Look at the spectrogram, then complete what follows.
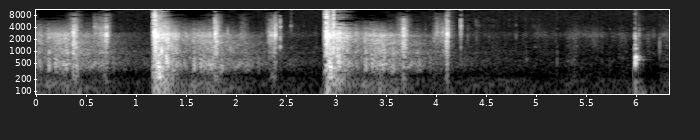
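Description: Three shotgun shots about a second and a half apart, the first right at the start, each followed by a few fainter sharp cracks. A single short click near the end.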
